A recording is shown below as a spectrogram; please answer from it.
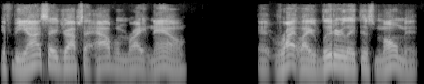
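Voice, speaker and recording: A man speaking as a podcast guest, in a mid-range voice, talking with lively emphasis and acting out little quotes. The sound is dry and close, with no room echo. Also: mid-range voice, unhurried. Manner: animated, emphatic storytelling with acted-out quotes. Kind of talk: casual interview chat.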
